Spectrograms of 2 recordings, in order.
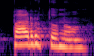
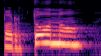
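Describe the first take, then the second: First: Partono said as PAR-to-no, stress on the first syllable; correct Italian stress. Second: Partono said as par-TO-no, stress wrongly on the middle syllable; dyslexic misreading. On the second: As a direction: demonstrate the reading error in partono, stressing TO. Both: Shown as a demonstration. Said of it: "instead of reading".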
